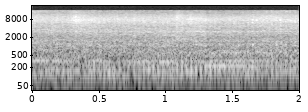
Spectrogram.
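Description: Steady low rumbling background noise with a faint hum.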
